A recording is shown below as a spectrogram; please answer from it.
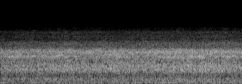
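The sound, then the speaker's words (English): Honking from an uncountable flock of snow geese taking off on a misty morning just after daybreak at a California wildlife area north of Sacramento. The calls merge into a dense, steady, loud wash like static, with no single bird standing out. “an uncountable gaggle of snow geese suddenly takes off, turning the sober sky to static.”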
